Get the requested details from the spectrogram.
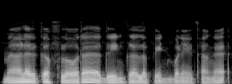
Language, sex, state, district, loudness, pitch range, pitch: Tamil, male, Tamil Nadu, Nilgiris, -16 LUFS, 85-95 Hz, 95 Hz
